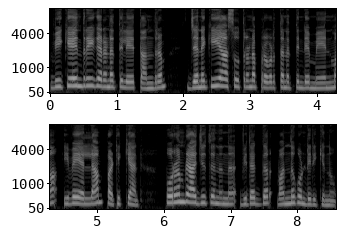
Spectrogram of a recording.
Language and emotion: Malayalam, neutral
